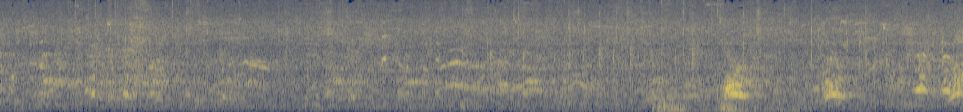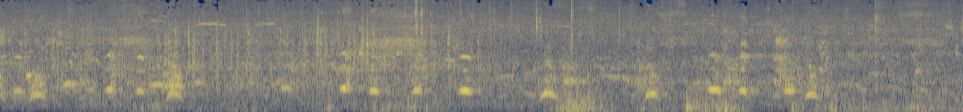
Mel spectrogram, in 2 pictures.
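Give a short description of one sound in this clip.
Men and women chat at a distance outdoors.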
